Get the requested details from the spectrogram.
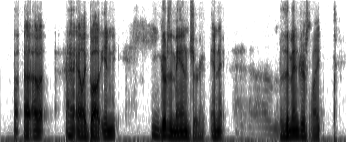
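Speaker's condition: Stuttering; stutters in conversation, disfluencies may sound like audio buffering; repeated sounds, blocks

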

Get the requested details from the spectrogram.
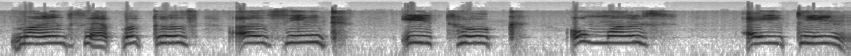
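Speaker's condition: Cerebral palsy; uses a power chair; 45 years old

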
